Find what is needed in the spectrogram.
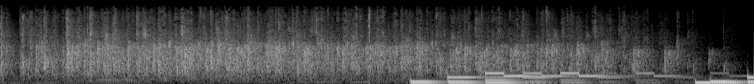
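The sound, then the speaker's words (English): An audience gives one more round of applause at the end of an evening talk, clapping steadily in a dense, continuous wash. Partway through, a low, stepping musical tune comes in underneath and plays on as the clapping continues. “So, yeah, one more round of applause.”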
